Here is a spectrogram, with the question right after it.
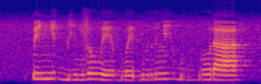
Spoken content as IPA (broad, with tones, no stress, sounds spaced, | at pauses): k͡p e˦ ɲ ɛ˦ ɡ͡b iː˨ m z o˦ β eː˨ ɡʷ eː˨ ɓ u˨ r l iː˦ ɡʷ i˨ ɡ͡b oː˦ ɾ a˦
